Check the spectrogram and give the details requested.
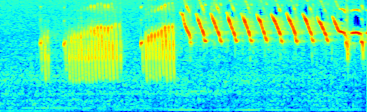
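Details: Canary song beginning with harsh, buzzy trilled bursts, then a steady series of quick downward-sweeping whistles repeated about three times a second over faint background noise.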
